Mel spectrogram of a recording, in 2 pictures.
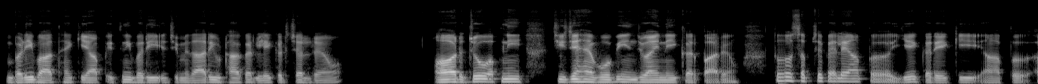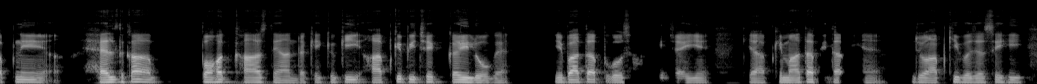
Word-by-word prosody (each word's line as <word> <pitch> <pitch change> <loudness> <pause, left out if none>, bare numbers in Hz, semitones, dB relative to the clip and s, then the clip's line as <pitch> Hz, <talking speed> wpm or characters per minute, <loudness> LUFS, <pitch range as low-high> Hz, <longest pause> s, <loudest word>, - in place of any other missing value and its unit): बड़ी 105 +3 +4
बात 100 -2 +1
है 105 - -2
कि 105 - +2
आप 100 - -5
इतनी 110 +2 -2
बड़ी 105 0 0 0.2
जिम्मेदारी 95 +2 0
उठाकर 100 0 -1
लेकर 100 +2 -2
चल 105 -2 -3
रहे 90 0 -4
हो। 95 +3 -9 1.0
और 115 +1 +9
जो 130 0 +7
अपनी 125 +1 +1 0.3
चीज़ें 120 +1 +5
हैं। 120 -1 +4
वो 110 - +4
भी 120 - +3
एन्जॉय 105 -1 +4
नहीं 105 -1 +2
कर - - -1
पा - - +2
रहे - - -4
हो। - - -11 0.3
तो 170 +1 +1
सबसे 155 -1 -2
पहले 140 -2 +2
आप 135 0 -1 0.2
ये 115 +3 0
करें 100 -1 +2
कि, 100 -1 -3
आप 95 0 -6 0.2
अपने 115 -1 -1 0.7
हेल्थ 110 +2 +5
का 125 - +7 0.6
बहुत 115 +1 +3
ख़ास 100 0 +1
ध्यान 95 -2 -2
रखें 95 +2 -6
क्योंकि, 110 +2 -1
आपके 105 +4 +1
पीछे 115 +1 +1 0.2
कई 110 -1 +5
लोग 95 -2 -1
हैं। 95 0 -8 0.5
ये 105 - +1
बात 105 +1 +3
आपको 105 0 -4
समझनी 105 - -20
चाहिए 100 +1 -3 0.4
कि - - -4
आपके 95 +2 -4
माता-पिता 100 +1 0
भी 95 - -16
हैं। 105 +3 -13 0.3
जो 100 0 -2
आपकी 95 +3 -2
वज़ह 95 0 -2
से 105 - -2
ही 105 -1 -4
105 Hz, 180 wpm, -24 LUFS, 100-115 Hz, 1.0 s, और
